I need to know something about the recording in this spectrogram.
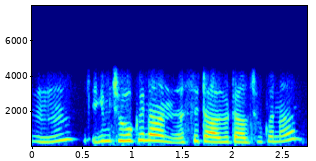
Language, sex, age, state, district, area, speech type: Kashmiri, female, 30-45, Jammu and Kashmir, Anantnag, rural, conversation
